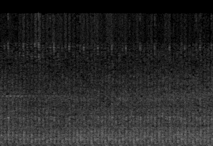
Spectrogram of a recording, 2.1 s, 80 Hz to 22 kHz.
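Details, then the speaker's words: 2002 Renault Master 2.2 dCi just restarted after fuel system parts replacement, air box off, low fuel, ticking over checking for leaks: steady even diesel clatter, no misses or surges; healthy idle. "There's not a lot of fuel in it, which doesn't help, but I just want to make sure there's no, so I'm just going to leave it ticking over for a few minutes."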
